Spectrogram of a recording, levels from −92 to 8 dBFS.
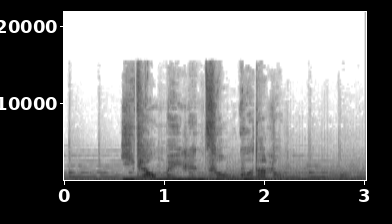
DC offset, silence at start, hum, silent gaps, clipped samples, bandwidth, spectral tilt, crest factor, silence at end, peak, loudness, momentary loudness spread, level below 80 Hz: under 0.1%; 0 s; none; none; under 0.1%; 16 kHz; -5.5 dB/octave; 14 dB; 0 s; 0 dBFS; -16 LUFS; 8 LU; -18 dBFS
